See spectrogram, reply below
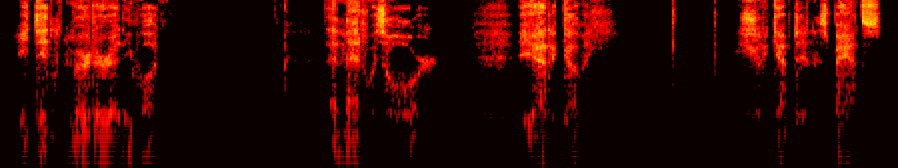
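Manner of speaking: low, deep, guttural, throaty whisper. Voicing a uniformed shadow figure speaking from a tape: deep, throaty voice. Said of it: "In a deep, throaty voice".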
